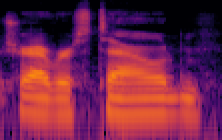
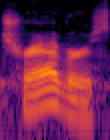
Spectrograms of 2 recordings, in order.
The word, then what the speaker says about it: Traverse Town: Oh, after this, I believe we have to go back to Traverse Town. Traverse Town. I've always called it Traverse Town.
